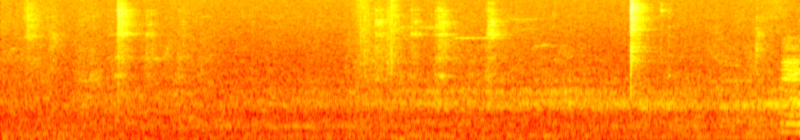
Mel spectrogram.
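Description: Light metallic clinks of climbing hardware, carabiners and quickdraws knocking together, as a few scattered taps with one sharper click about three-quarters of the way through.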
